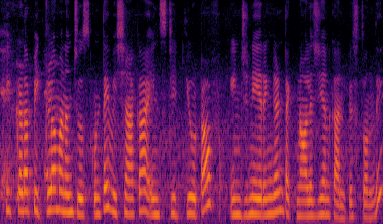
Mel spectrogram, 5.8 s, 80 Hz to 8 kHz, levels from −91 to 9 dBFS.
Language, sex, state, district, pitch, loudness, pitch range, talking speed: Telugu, female, Andhra Pradesh, Visakhapatnam, 215 Hz, -22 LUFS, 205-250 Hz, 135 wpm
